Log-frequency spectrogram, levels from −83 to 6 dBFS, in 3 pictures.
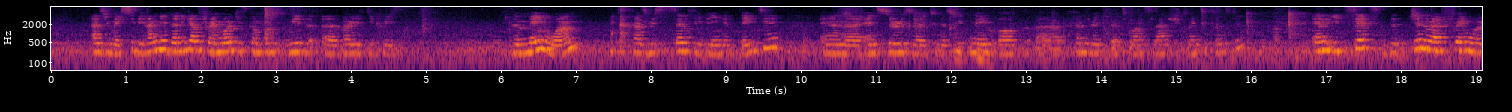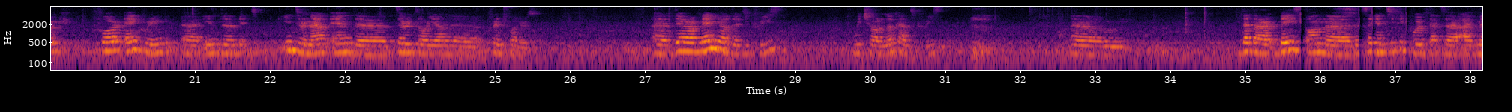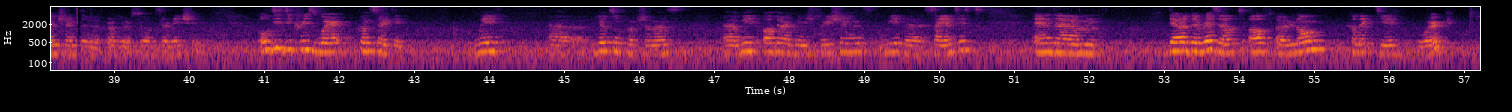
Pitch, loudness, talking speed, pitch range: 230 Hz, -29 LUFS, 110 wpm, 205-250 Hz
